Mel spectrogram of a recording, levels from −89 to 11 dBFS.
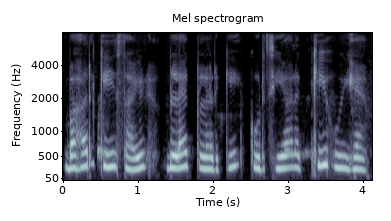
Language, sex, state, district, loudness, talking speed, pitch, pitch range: Hindi, female, Uttar Pradesh, Saharanpur, -17 LUFS, 145 wpm, 255 Hz, 240-275 Hz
